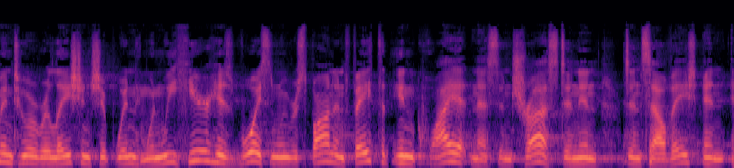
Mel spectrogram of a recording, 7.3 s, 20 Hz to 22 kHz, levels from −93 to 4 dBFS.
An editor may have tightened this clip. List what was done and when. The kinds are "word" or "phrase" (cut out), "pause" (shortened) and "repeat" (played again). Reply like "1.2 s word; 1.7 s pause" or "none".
1.4 s word; 3.9 s word; 6.2 s word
